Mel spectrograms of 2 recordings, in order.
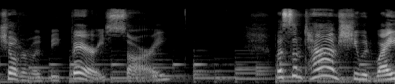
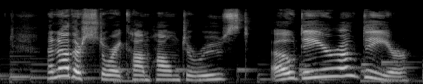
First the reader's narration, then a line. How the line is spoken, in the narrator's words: she would sigh when she opened them and say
